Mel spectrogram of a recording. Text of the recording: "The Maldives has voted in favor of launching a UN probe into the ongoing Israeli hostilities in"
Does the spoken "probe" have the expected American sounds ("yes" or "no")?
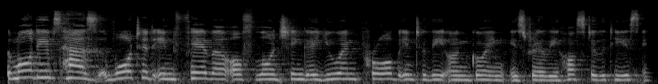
yes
